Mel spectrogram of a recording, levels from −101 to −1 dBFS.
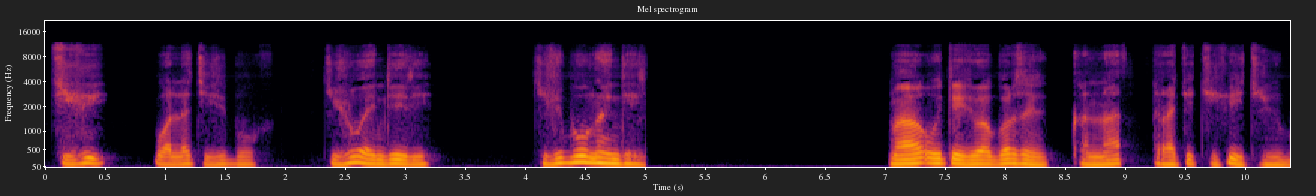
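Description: Low-delay AAC compression, throughout: short frames smear the harmonics, leaving grainy noise between them and nothing above 11.6 kHz, likely AAC-ELD near 32 kbps.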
